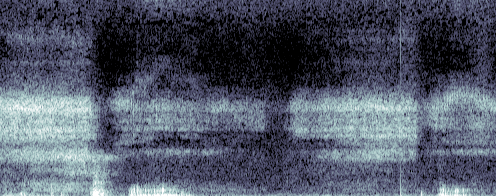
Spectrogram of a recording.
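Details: Little boxer puppy asleep on a sofa: soft, irregular, snorting snores, with a steady high-pitched hum in the background.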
